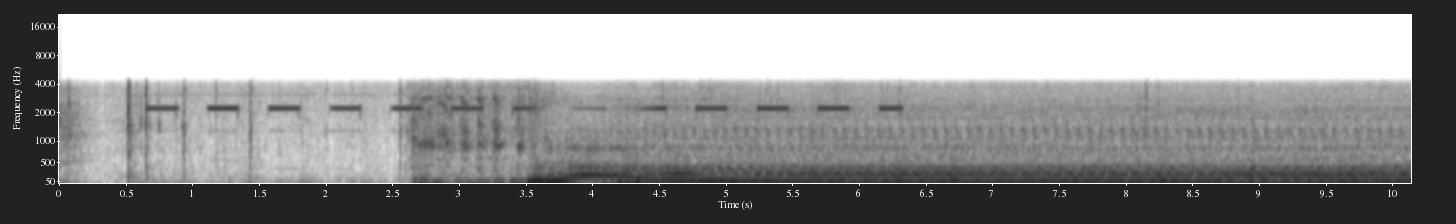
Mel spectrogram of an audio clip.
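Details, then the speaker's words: 1989 Toyota Supra 7M-GE, key on, cranking and starting to idle. A light pecking/ticking is not a rod knock but a damaged spark plug wire under the intake butterfly, arcing. "If you can hear that pecking noise, it's actually not a rod or anything. It's actually one of the spark plug wires is messed up."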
